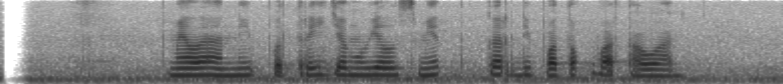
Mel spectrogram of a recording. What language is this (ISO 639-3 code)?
sun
